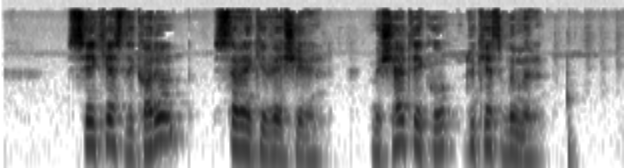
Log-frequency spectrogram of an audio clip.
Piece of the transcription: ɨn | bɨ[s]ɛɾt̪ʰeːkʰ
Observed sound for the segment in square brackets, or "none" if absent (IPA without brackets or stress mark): ʃ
